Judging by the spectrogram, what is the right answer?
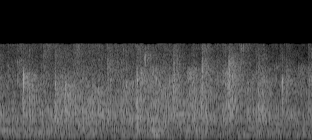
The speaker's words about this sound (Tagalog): Palakpakan natin naman.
